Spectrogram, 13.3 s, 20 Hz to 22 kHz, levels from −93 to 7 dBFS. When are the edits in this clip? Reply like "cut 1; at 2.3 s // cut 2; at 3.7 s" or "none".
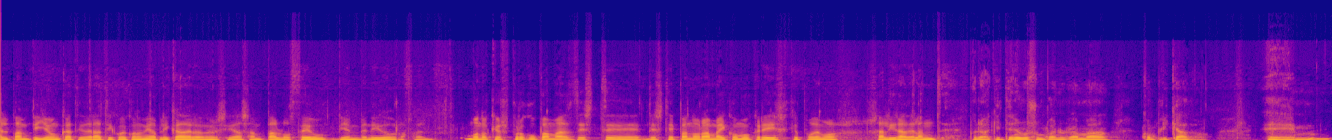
cut 1; at 4.5 s // cut 2; at 9.6 s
